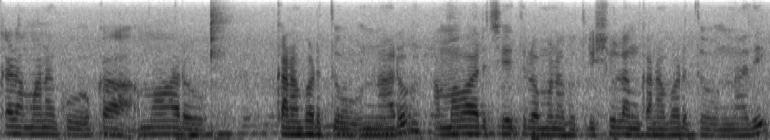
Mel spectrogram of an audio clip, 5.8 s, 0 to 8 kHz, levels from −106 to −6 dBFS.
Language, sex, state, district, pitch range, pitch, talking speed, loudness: Telugu, male, Telangana, Hyderabad, 125-145 Hz, 135 Hz, 125 wpm, -20 LUFS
